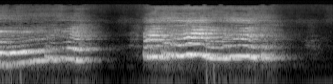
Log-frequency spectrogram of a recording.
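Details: Indoors, a male blue whippet whines to ask his people for food and long walks. He gives two loud, drawn-out, quavering whines, the first sliding downward and the second longer and more howl-like, with a short pause between.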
